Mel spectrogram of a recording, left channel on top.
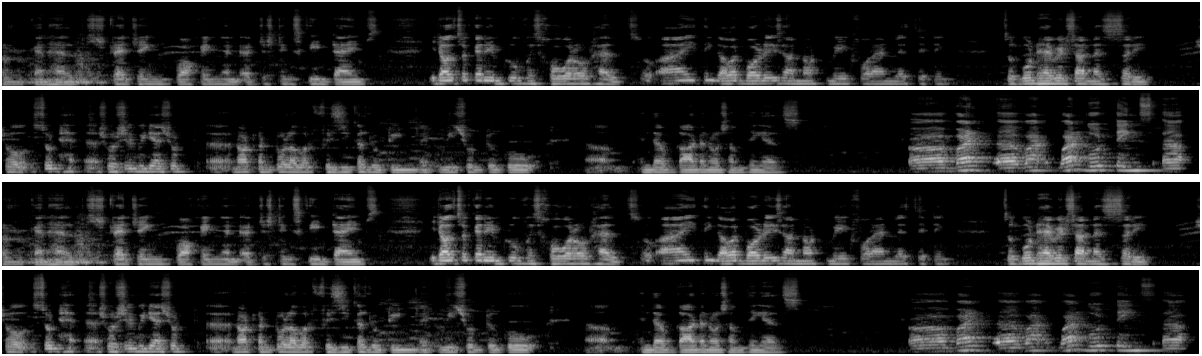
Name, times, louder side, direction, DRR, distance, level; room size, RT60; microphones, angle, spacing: voice 1, 0.0-9.5 10.0-11.5 11.9-17.3 17.8-20.0, right 2 dB, 20° right, 0.5 m, -28 dB
voice 2, 21.0-23.8, left 4 dB, 60° left, 1.0 m, -26 dB
8.3 x 3.5 x 4.4 m
head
